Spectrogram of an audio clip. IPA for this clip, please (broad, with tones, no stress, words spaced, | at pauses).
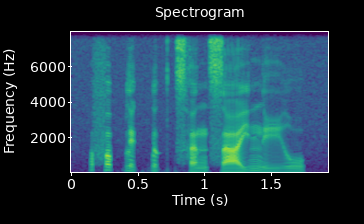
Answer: fɐ˥p̚lɪ˨˥k̚lʊ˨˥k̚t͡sʰɐ˨˧n saː˨˥jn̪iː˨˧w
